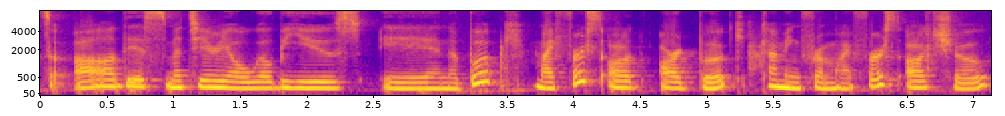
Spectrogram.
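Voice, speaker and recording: Over noticeable background noise, the speaker uses a French Canadian accent with lively intonation, moving at a fairly slow pace with hardly any pauses. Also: woman, fairly low pitch for a woman. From Canada. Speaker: artist and writer. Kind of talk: live stream chat while working. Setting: home studio live stream. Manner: soothing.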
